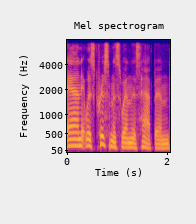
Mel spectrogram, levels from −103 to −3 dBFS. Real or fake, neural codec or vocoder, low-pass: real; none; 7.2 kHz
